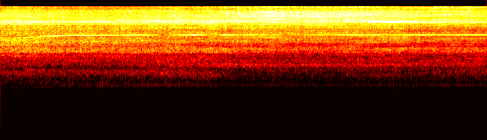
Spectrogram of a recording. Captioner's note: machine whirs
